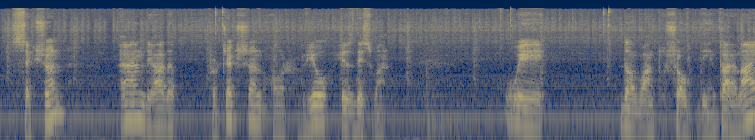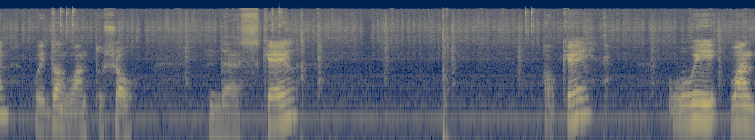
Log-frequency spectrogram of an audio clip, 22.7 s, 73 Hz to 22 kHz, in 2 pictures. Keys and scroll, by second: 17.9 Delete.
